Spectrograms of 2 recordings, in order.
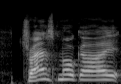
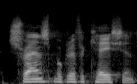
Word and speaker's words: transmogrification: I can never pronounce that word. Transmogi and void storage unit. Transmogrification, thank you.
